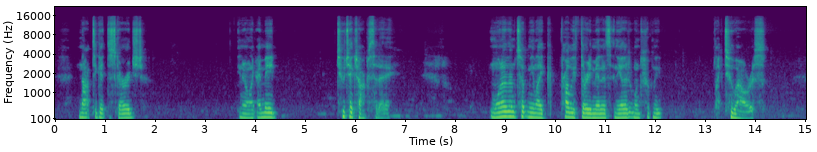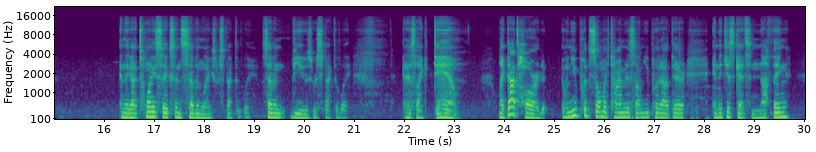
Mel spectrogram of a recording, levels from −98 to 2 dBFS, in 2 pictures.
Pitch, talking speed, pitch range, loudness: 150 Hz, 130 wpm, 140-170 Hz, -23 LUFS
